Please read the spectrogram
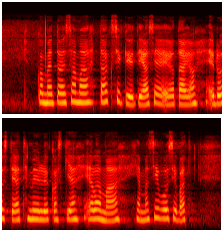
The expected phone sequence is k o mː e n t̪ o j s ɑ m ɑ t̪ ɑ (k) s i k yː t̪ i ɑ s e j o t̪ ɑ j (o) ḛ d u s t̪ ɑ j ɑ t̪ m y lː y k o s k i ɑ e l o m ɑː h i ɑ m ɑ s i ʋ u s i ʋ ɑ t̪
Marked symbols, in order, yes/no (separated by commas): yes, yes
